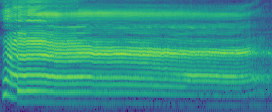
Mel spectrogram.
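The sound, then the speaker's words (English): A young man lets out an anguished wail of horror: one sustained, high, tense cry that holds a steady pitch for almost three seconds before stopping abruptly. “As Hera's spell wore off, horror bloomed in his eyes, and a wail burst from his mouth”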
